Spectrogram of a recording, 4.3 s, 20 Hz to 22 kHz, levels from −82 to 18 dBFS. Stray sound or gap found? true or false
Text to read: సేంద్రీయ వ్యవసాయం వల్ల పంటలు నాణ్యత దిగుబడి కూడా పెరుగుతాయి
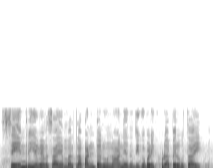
true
